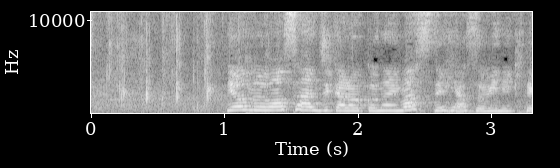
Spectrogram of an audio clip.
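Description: A young woman speaks loudly and with animation through a loudspeaker.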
